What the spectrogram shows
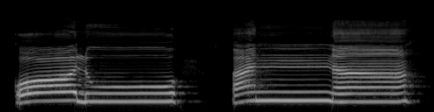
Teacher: ملکا قالو، یا دیکھیے قالو، یہاں پر واو مدہ ہو رہا ہے، واو ساکن سے پہلے پیش ہے اور اس پر چھوٹی سی مد بھی ہے، تو ہم اسے 3 یا 4 حرکت کی بابر کھینچ کے پڑھیں گے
